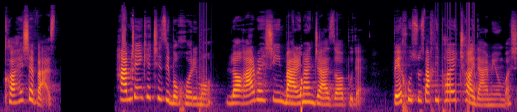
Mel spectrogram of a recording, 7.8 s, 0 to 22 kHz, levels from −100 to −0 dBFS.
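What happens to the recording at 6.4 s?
A broken MP3 bit reservoir is the likely cause: after frames went missing, the next frame drew its borrowed data from the wrong bytes. From 6.35 to 6.38 s the speech jumps ahead and is replaced by a brief garbled disturbance, consistent with 24 ms frames.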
